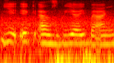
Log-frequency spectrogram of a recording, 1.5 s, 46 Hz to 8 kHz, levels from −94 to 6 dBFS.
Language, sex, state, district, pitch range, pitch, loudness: Hindi, female, Uttar Pradesh, Varanasi, 230-255 Hz, 240 Hz, -28 LUFS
